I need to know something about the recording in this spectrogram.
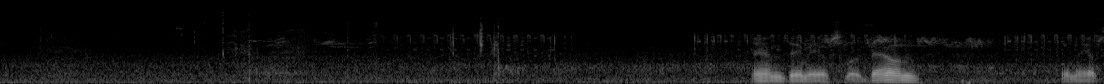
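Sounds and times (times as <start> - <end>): low steady hum: 0.0 - 11.0
faint bird chirps: 1.2 - 5.8, 6.9 - 11.0.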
